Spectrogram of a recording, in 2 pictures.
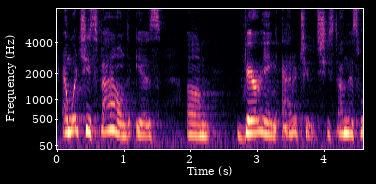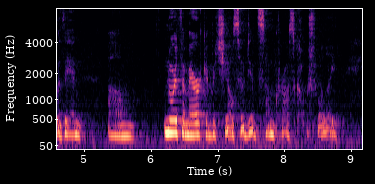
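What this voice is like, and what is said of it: Hoarse, failing croaky voice. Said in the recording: “my voice is really going ... I think I sound more like a sick frog”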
